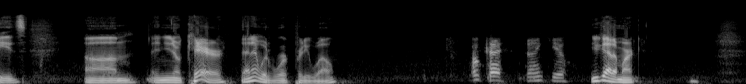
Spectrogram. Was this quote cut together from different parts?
no; 0 cuts

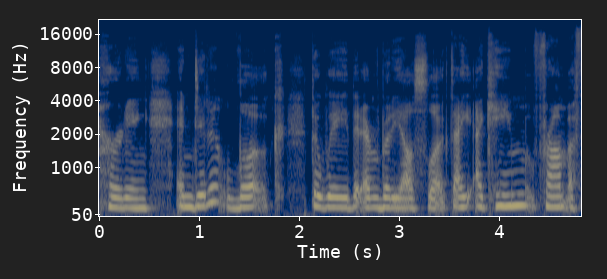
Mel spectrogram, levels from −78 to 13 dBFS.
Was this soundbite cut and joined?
no; 0 cuts

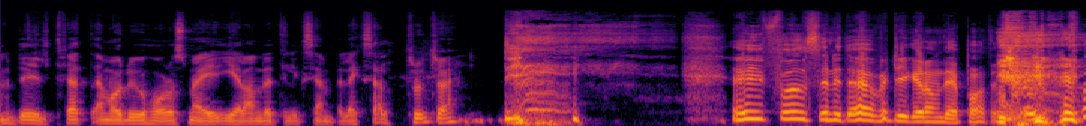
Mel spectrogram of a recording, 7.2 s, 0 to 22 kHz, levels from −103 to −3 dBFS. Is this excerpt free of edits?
no; 1 cut; at 2.6 s

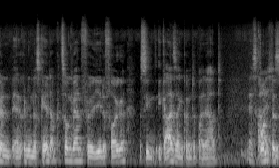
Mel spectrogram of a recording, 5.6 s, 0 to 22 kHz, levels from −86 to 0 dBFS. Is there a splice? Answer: no; 0 cuts

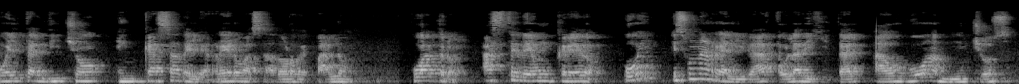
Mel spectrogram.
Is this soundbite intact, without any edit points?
no; 1 cut; at 7.8 s

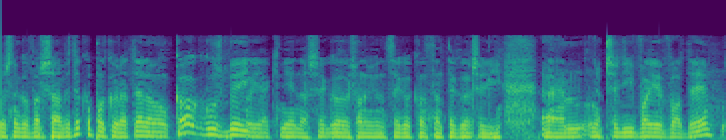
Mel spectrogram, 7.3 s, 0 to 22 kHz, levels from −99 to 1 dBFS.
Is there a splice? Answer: yes; 3 cuts; at 2.4 s, 3.5 s, 4.7 s

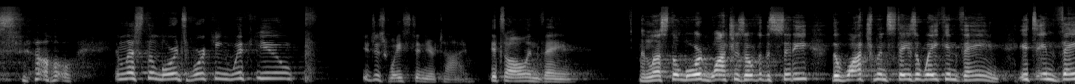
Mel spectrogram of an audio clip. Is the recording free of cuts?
yes; 0 cuts

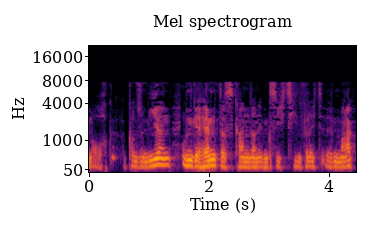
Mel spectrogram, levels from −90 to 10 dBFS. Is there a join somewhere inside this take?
yes; 2 cuts; at 1.5 s, 3.0 s

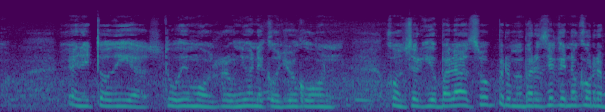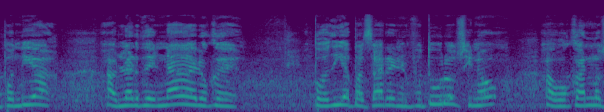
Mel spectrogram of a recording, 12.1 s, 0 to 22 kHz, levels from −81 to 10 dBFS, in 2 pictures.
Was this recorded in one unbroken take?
no; 3 cuts; at 1.6 s, 2.8 s, 9.1 s

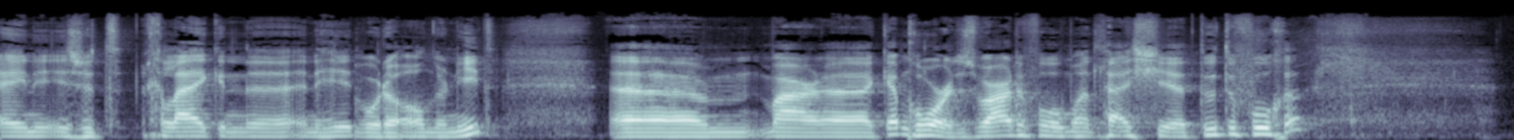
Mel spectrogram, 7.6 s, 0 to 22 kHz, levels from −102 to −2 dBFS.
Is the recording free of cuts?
no; 2 cuts; at 1.8 s, 4.5 s

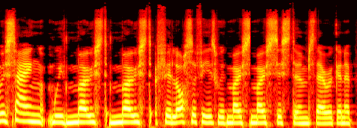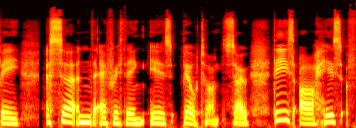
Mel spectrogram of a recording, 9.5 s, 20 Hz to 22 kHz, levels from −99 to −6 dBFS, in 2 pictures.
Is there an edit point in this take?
yes; 4 cuts; at 1.5 s, 3.3 s, 5.3 s, 6.0 s

